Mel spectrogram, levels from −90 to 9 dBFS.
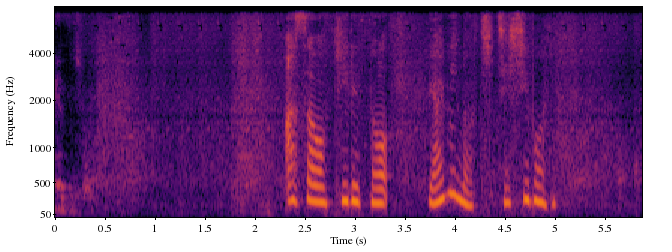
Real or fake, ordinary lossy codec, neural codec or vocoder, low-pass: fake; none; codec, 16 kHz, 1.1 kbps, Voila-Tokenizer; 7.2 kHz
